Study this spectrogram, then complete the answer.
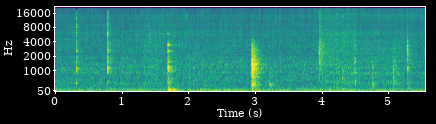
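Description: Pepper paste and tomato paste fry in melted butter, with a soft, steady sizzle broken by several sharp clicks and taps of stirring in the pan, fairly quiet and with no voices.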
